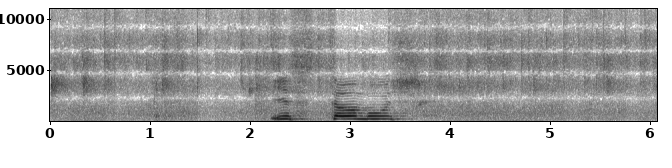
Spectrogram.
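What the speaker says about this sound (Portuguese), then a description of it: "com chuva há vários dias, o dia inteiro." Steady rain falls over several days, a continuous hiss of drops on surfaces, with a person speaking briefly partway through.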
